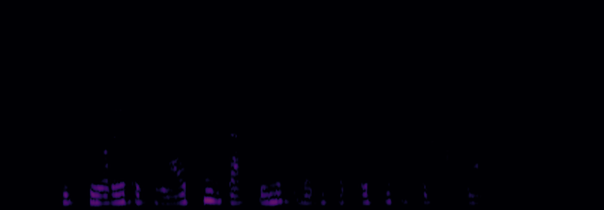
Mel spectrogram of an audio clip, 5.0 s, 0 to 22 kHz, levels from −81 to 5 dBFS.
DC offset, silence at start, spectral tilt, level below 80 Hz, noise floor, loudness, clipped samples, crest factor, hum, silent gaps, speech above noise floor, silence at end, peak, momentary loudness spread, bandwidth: under 0.1%; 0.05 s; -7.5 dB/octave; under -90 dBFS; -88 dBFS; -65 LUFS; under 0.1%; 18 dB; none; none; 20 dB; 0 s; -50 dBFS; 6 LU; 7 kHz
